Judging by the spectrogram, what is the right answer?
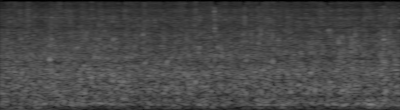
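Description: Water rushes steadily through two gold prospecting sluices fed from buckets beside a creek in Wisconsin, a dense, continuous splashing flow that stays close and even throughout with no talking.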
